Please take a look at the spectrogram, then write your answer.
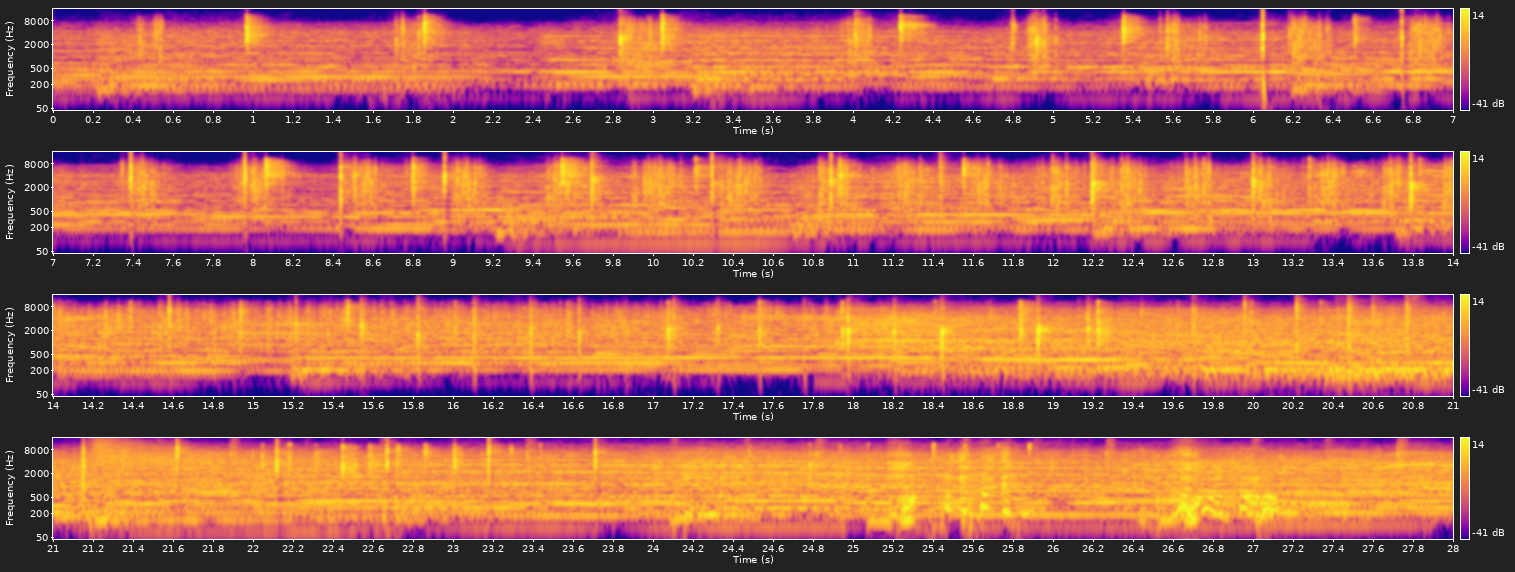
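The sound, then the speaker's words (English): Single sharp claps ring out at a slow, spaced rhythm, gradually quickening and multiplying until they merge into loud, continuous applause with crowd noise, all over a steady tonal background. “Slow clap. The slow clap.”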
